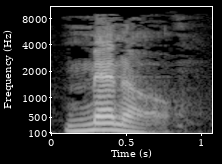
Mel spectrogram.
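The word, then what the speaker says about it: menō: The Greek word translated abide in my New King James here is meno, M-E-N-O with a long O, meno.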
